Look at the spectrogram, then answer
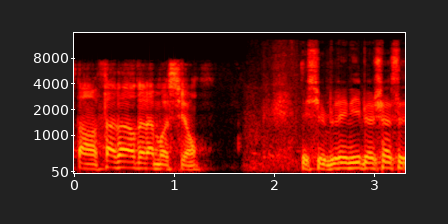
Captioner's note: speaking French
